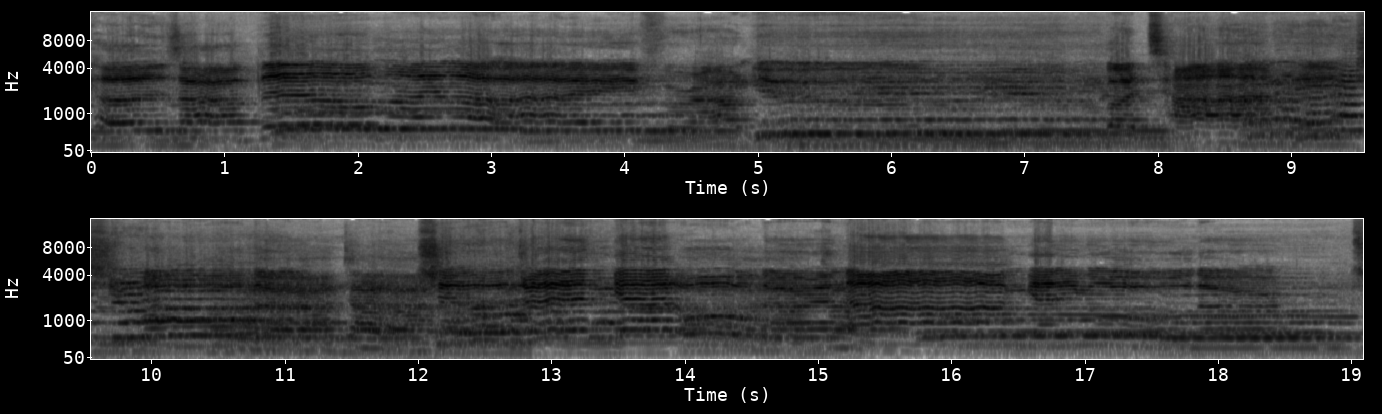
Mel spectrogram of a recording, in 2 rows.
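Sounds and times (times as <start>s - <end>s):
a cappella group singing: 0.0s - 19.0s.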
